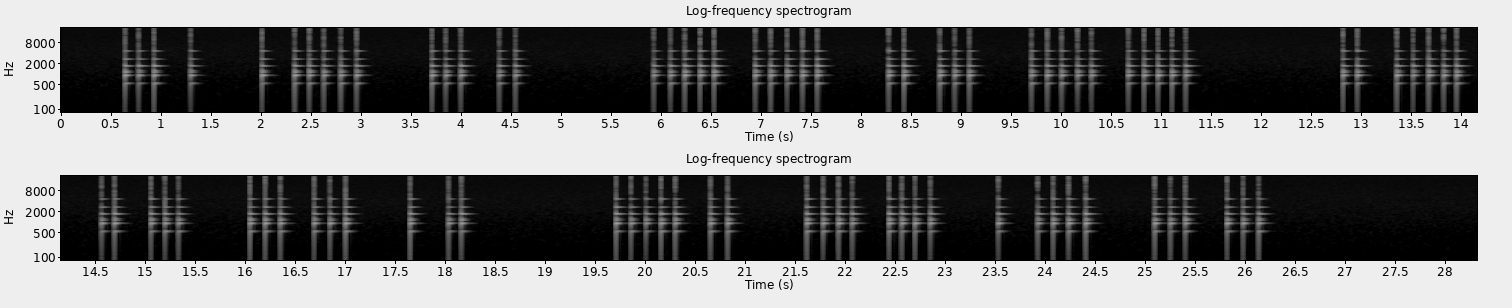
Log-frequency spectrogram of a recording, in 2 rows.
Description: Tap code, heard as taps on a metal pipe, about 7 knocks a second. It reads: LEM ZHZ JHNB WTDN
